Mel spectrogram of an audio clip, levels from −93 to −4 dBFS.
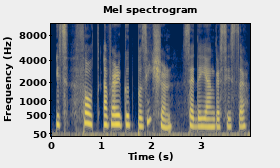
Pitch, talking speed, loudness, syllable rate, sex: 225 Hz, 150 wpm, -20 LUFS, 4.5 syllables/s, female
